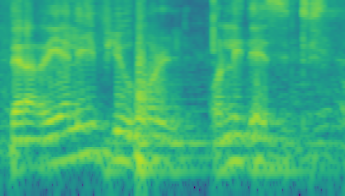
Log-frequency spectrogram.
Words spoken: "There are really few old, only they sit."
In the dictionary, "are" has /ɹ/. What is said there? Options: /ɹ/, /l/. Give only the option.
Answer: /ɹ/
